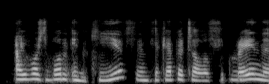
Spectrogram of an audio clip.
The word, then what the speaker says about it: Kyiv: The most good pronunciation, Kyiv. Yes, the true pronunciation, Kyiv.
